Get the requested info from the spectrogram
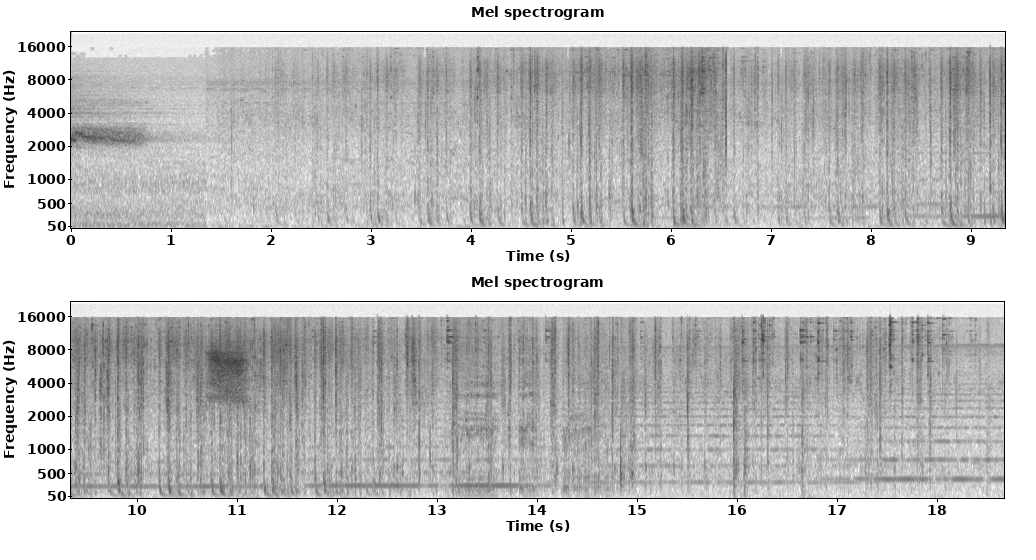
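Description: Horse hooves clip-clopping on the ground, a dense run of irregular hoof strikes. About halfway through, background music comes in with long held low notes.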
